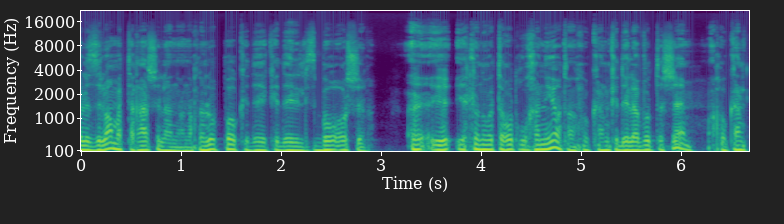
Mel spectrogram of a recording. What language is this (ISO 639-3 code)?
heb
